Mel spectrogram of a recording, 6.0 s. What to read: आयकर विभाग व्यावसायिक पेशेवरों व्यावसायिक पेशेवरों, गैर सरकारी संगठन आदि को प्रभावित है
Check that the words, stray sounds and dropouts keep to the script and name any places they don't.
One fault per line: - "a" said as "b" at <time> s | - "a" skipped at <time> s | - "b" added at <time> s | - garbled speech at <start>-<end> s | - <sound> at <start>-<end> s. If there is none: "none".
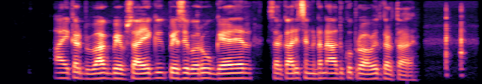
- "व्यावसायिक पेशेवरों" skipped at 2.7 s
- "करता" added at 4.8 s
- laugh at 5.6-5.9 s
